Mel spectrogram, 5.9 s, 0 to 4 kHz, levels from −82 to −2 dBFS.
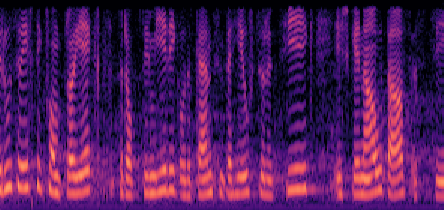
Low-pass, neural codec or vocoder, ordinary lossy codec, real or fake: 3.6 kHz; none; none; real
